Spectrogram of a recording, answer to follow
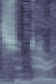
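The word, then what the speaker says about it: ツンデレ: Perhaps this is that tsundere thing, where someone is harsh or sweet depending on the mood.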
